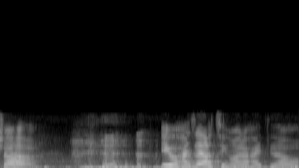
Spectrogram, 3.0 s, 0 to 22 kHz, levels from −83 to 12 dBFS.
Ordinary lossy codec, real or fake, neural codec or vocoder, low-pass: none; real; none; 7.2 kHz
